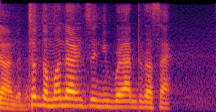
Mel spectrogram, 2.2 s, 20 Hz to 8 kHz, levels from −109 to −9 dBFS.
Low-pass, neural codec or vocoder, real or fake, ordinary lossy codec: 7.2 kHz; codec, 16 kHz, 0.5 kbps, FunCodec, trained on Chinese and English, 25 frames a second; fake; none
